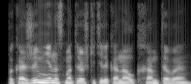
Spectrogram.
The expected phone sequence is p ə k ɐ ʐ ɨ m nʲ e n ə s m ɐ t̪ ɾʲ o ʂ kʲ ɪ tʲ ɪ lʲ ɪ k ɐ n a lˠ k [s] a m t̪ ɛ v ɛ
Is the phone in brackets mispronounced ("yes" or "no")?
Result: yes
